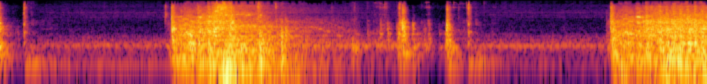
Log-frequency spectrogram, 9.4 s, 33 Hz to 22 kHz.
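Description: An LS-swapped Chevrolet C10 truck engine cranks and fires in two bursts, each catching loudly into a rough roar that sputters and dips between them, with a quiet pause before and between the attempts.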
